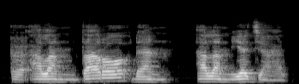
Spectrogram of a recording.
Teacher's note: Cara membacanya dengan menyuarakan mim mati dengan jelas di bibir serta mulut tertutup. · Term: izhar syafawi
